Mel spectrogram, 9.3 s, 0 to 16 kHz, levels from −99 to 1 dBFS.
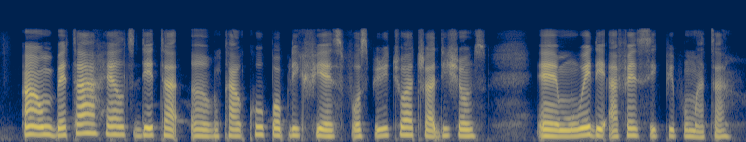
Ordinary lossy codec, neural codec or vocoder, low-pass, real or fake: none; none; 7.2 kHz; real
